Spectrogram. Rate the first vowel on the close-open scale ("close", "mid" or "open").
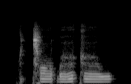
mid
